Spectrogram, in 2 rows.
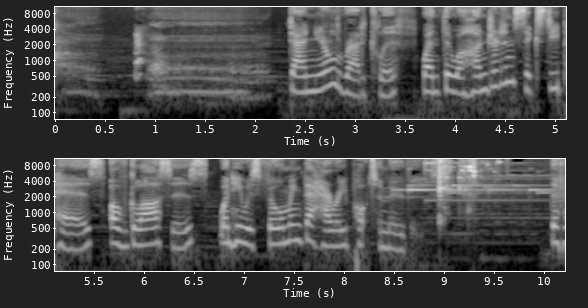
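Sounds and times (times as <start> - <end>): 
Jack Russell Terrier barking: 0.0 - 1.2
speech: 2.4 - 9.1.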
